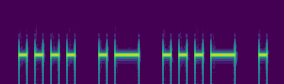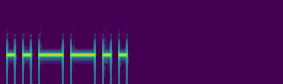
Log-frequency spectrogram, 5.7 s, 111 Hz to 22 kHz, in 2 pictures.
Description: Morse code, heard as a keyed tone, about 15 wpm, 700 Hz. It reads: HAVE?
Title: Sentences from Top 1200 Words 15wpm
